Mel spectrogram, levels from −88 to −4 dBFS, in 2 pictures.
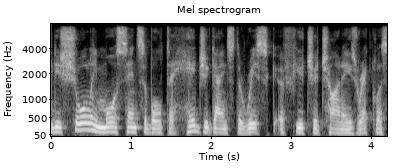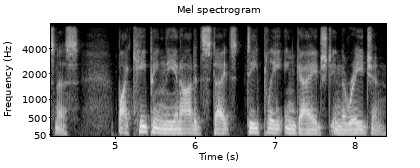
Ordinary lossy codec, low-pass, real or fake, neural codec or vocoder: Opus, 64 kbps; 7.2 kHz; real; none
